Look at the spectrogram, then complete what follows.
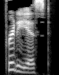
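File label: "prettiest", British English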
